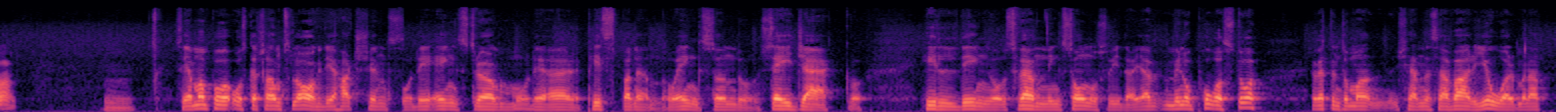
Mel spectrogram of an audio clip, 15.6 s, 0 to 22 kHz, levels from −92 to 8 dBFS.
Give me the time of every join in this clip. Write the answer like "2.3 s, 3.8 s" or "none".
4.0 s

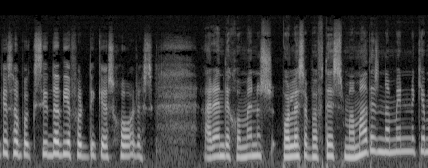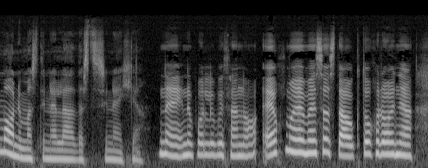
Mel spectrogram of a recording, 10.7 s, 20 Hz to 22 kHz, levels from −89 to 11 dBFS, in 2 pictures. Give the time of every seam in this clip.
2.5 s

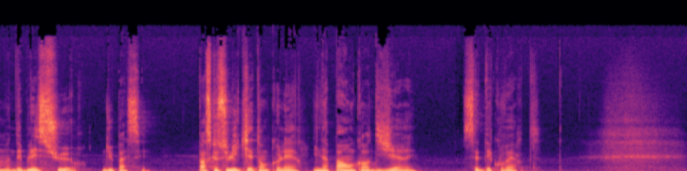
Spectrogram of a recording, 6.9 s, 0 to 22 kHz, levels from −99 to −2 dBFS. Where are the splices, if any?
2.0 s, 3.0 s

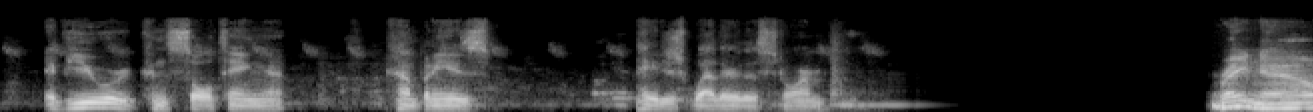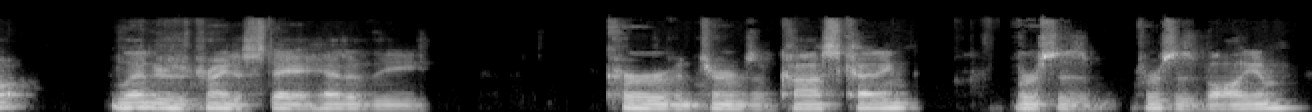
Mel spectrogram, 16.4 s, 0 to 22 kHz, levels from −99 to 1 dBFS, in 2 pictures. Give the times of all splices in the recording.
4.0 s

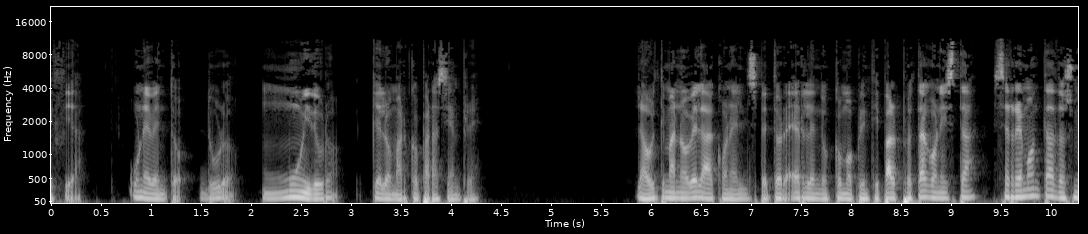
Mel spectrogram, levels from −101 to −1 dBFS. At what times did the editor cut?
none

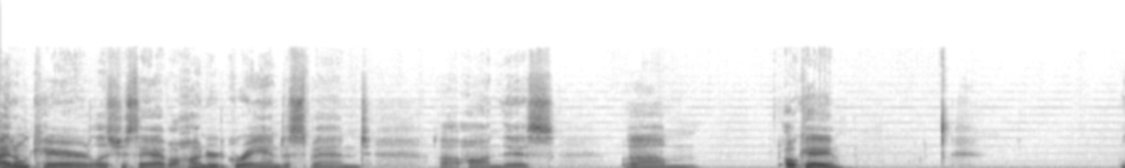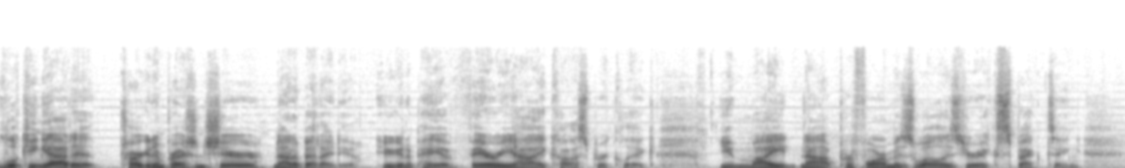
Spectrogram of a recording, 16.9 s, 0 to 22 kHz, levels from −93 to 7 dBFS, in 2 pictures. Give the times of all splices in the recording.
11.3 s

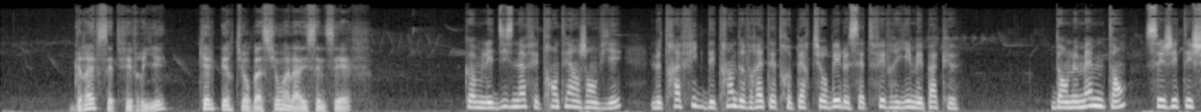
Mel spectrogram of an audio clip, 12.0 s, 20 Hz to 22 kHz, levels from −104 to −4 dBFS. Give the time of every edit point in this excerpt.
10.3 s

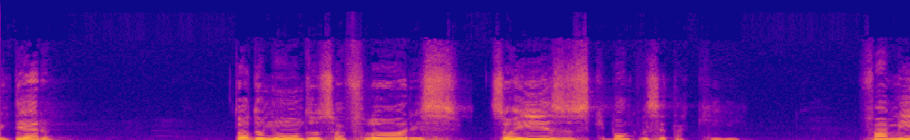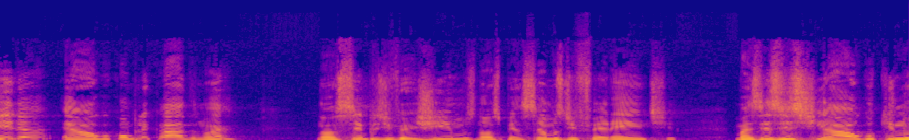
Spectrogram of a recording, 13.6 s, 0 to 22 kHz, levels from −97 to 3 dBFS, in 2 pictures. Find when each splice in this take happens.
3.5 s, 6.4 s

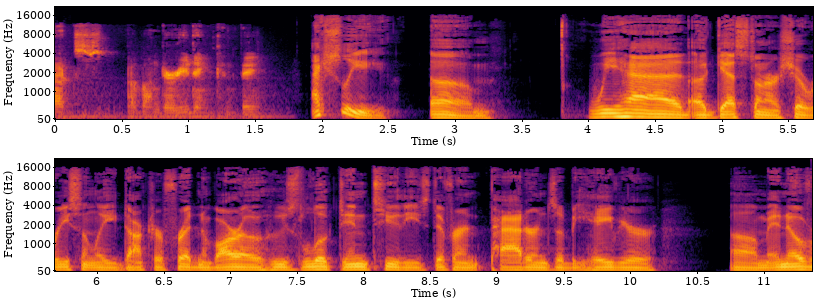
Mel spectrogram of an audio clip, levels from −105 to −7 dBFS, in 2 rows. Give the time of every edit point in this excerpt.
1.8 s, 4.7 s

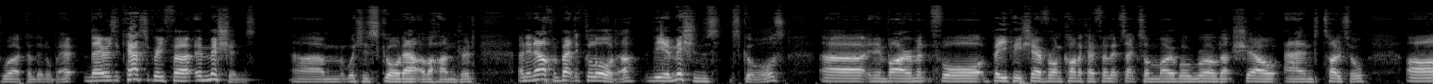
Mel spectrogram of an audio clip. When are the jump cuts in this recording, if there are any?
none

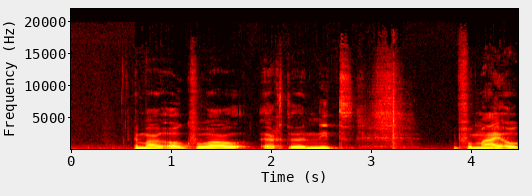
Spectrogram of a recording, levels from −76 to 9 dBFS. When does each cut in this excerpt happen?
none

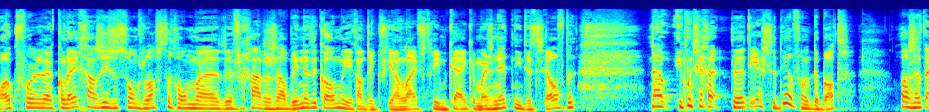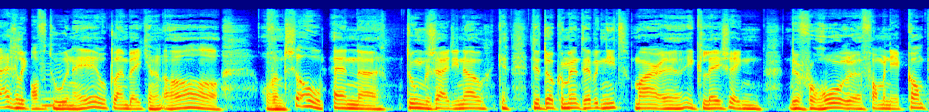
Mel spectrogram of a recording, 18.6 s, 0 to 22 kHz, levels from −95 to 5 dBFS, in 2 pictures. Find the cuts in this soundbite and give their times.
7.3 s, 9.6 s, 12.5 s

